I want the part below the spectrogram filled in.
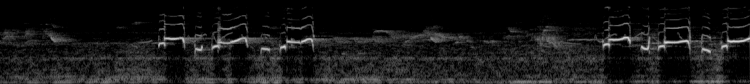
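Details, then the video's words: Oriental magpie-robin lure song for birds slow to sing: two bursts of quick, loud slurred whistles separated by a few seconds of faint chatter over a low background rumble. "kicauan Kacer pemikat"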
